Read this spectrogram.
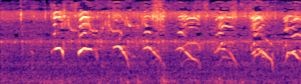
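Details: Street dog puppies outdoors give a run of high, thin whimpers, each a short falling whine repeated about twice a second, with faint background hiss.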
